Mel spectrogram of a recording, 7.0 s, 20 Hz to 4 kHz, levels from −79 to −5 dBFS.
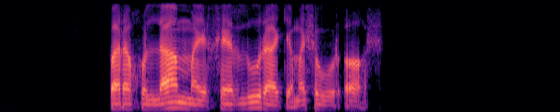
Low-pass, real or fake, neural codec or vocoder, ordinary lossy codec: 3.6 kHz; real; none; Opus, 64 kbps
